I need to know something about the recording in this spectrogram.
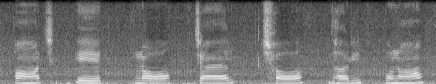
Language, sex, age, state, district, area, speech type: Maithili, female, 60+, Bihar, Madhubani, rural, read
